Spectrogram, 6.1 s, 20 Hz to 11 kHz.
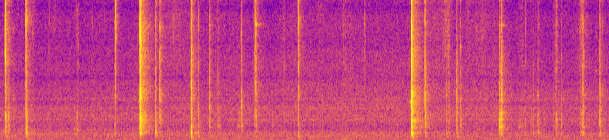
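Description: Scattered sharp plastic and metal clicks and taps as the top cover of a Stihl MS 261 C-M chainsaw is seated and its quarter-turn fasteners are turned with a small socket tool. The loudest clicks come about a second and a half in and about four seconds in, over a steady low hum.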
